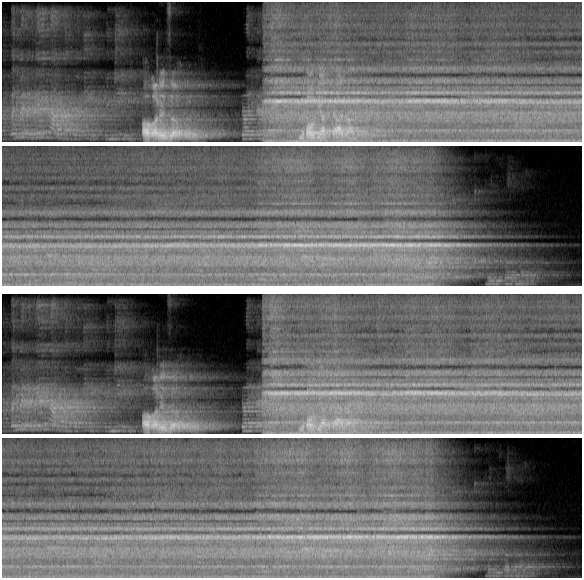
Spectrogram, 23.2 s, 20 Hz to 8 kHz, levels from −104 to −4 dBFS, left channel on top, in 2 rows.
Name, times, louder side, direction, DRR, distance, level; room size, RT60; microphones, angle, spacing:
voice 1, 0.2-2.5 4.8-5.7 6.9-7.8 10.2-20.9, equal, 5° right, -7 dB, 1.9 m, -44 dB
voice 2, 2.8-4.1 5.9-7.3, left 2 dB, 25° left, 5 dB, 0.4 m, -28 dB
sound 1, 5.2-20.3, right 1 dB, 50° right, 1.3 m, -30 dB
voice 3, 16.2-16.7 21.3-22.1, left 1 dB, 75° right, -6 dB, 2.2 m, -53 dB
12.5 x 9.4 x 3.0 m, 2.5 s
head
